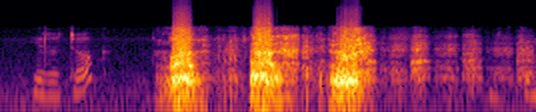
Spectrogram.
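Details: Pet Labrador Retriever barking loudly at a hedgehog it has found: three powerful, deep barks about half a second apart, followed by quieter huffs, with a woman's voice speaking Ukrainian in the background.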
